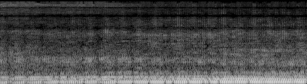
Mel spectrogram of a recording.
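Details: 1977 Chevy LUV, first real start after 18 years in a salvage yard: lumpy, uneven low beat that wavers and stumbles; the engine is slightly flooded and the carburettor needs adjusting.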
